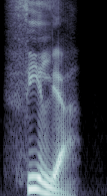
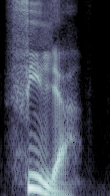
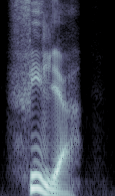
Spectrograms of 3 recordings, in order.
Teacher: But, look at the end. We drop that soft ooze sound and replace it with an open, clear ah. Your mouth actually opens wider at the very end of the word.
